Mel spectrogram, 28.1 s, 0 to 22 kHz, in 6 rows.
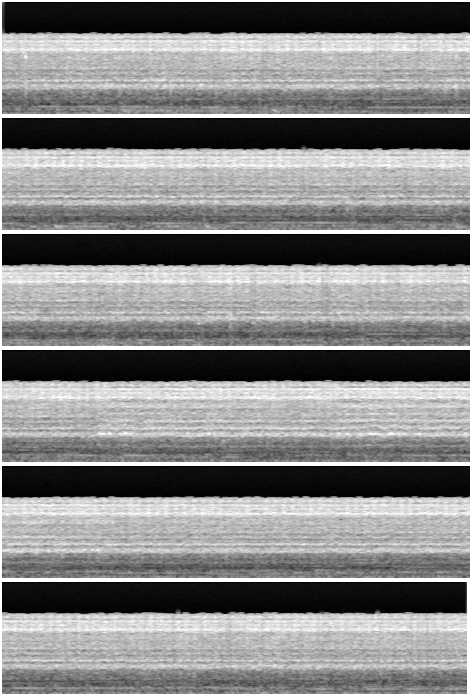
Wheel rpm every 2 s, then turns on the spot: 110, 120, 110, 110, 120, 120, 110, 110, 110, 110, 120, 110, 120, 110.
none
